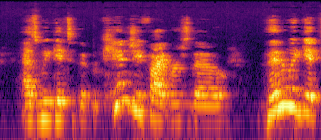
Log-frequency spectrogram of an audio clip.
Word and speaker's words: Purkinje: are the purkinje fibers it's always sort of interesting to watch how students like to say for kinji i've heard students say per junkie i don't know how you get there but no purkinje now here's how i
